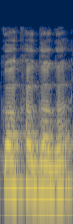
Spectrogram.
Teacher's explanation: क ख ग घ ये पूरी पहली लाइन जो है वो कंठ का उच्चारण स्थान देती है।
